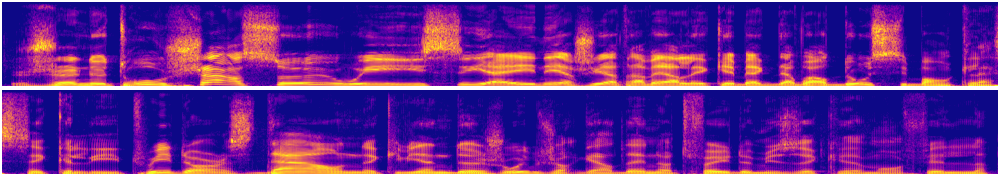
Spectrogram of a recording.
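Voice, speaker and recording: A man's voice: medium pitch, expressive, normal speed, few pauses, sharp tone, no echo, clean studio sound. A man from Quebec City with a Québécois French accent hosting a casual morning radio chat. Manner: playful, laughing banter. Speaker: radio show host.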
